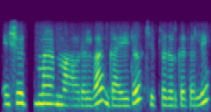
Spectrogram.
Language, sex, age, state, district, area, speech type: Kannada, female, 45-60, Karnataka, Chitradurga, rural, conversation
